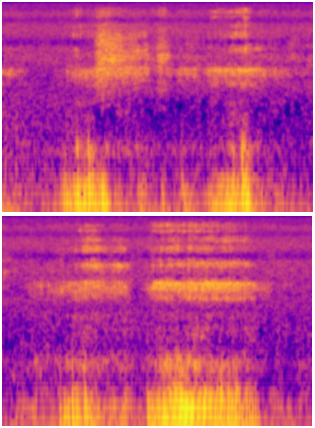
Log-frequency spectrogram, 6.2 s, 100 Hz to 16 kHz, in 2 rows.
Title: 30 seconds of Graysie the Weimaraner snoring away on the couch…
